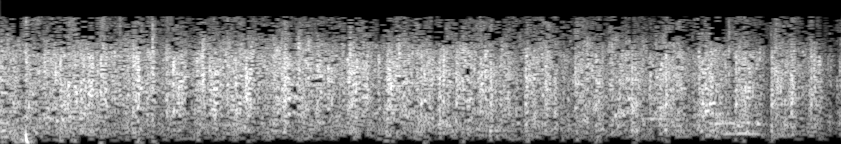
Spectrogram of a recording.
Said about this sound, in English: Let's clap our hands and give him some praise.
